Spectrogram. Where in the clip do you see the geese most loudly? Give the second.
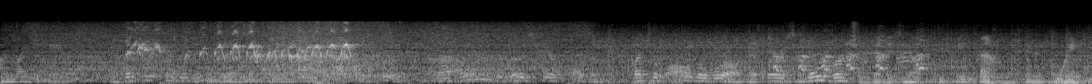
3 s.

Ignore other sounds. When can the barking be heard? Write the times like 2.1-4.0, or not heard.
not heard.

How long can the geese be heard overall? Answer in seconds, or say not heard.
4 s.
